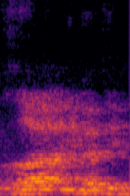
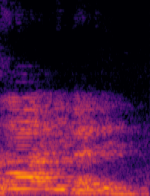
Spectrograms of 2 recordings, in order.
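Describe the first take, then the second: No difference in how they are said.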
